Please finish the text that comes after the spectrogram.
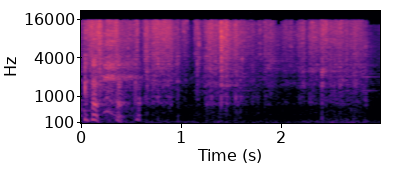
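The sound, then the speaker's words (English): Playing cards being shuffled for a game, a papery burst of riffling at the start that settles into softer, steady rustling and flicking. “you go ahead and shuffle. Shuffle, shuffle, and you pick.”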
